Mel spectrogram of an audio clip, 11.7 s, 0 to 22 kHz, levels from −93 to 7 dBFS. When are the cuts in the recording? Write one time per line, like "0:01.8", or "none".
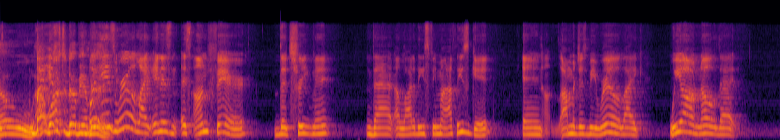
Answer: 0:00.9
0:05.7
0:06.7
